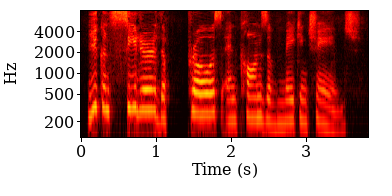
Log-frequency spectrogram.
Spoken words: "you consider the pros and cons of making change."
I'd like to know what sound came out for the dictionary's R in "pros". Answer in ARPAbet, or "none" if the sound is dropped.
R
